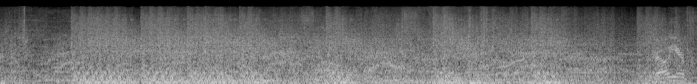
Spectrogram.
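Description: Grenade blast amid heavy gunfire in a video game, loud and dense booming bursts filling the whole stretch with almost no letup.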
